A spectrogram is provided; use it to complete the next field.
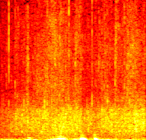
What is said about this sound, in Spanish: Pues hasta aquí el tiempo del territorio Comanche. Si les gustó, pueden aplaudir a mi Otero, Nuria Torreblanca y Máximo Pradera.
